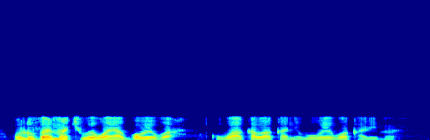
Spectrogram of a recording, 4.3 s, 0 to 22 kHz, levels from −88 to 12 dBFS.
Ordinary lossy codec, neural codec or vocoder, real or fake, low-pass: Opus, 64 kbps; none; real; 3.6 kHz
